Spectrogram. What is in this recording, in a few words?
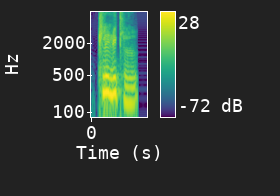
"clinical", Indian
